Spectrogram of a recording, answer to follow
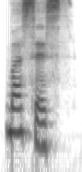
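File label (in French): "bassesse" French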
